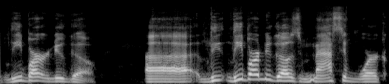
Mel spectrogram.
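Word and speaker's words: Leigh Bardugo: Lee Bardugo, that's what it was. I was trying to remember how to pronounce her first name because Curtis Corona will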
